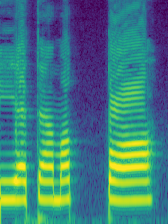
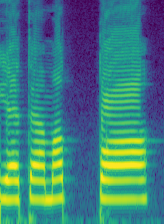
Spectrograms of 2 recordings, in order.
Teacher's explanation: تا اور طا کی ادائیگی ایک ہی جگہ سے ہے، لیکن حرف التا حروف الترقیق میں سے ہے تو ہم یہ حرف کو پتلی آواز میں پڑھیں گے اور حرف الطا حروف التفخیم میں سے ہے، لہذا ہمیں طا کو موٹی آواز میں پڑھنا ہوگا جو کہ اس پہ تشدید ہے، لہذا 2 حرف کے برابر ہم حرف الطا کو پڑھیں گے اور اس پہ کھڑا زبر بھی ہے تو یہاں مد الف ہوا.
